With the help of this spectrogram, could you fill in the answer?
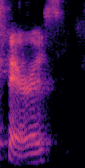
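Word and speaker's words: Ferrars: Did you just say Mrs. Farrar? – I don't know how to say it. – It's Ferris. – Ferris, okay. There's an S.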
